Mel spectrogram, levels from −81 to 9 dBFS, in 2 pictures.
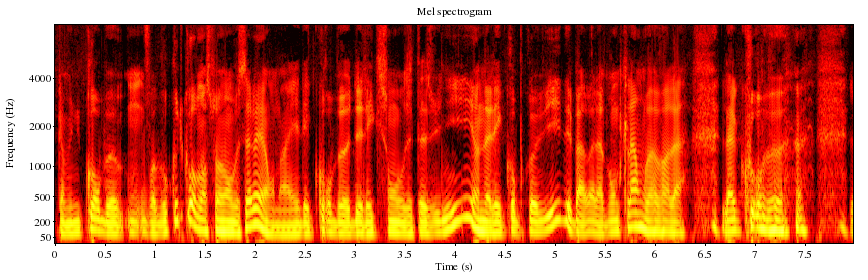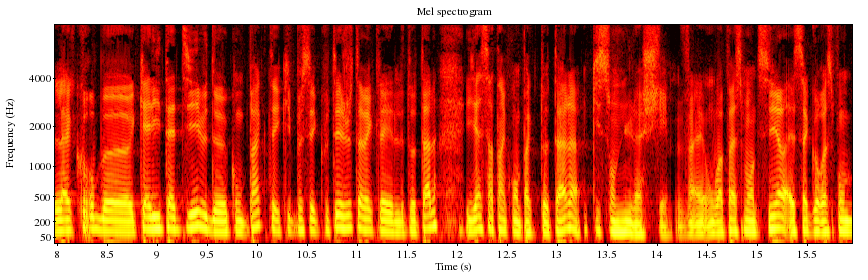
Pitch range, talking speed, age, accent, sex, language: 90-120 Hz, 270 wpm, 20-39, French, male, French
